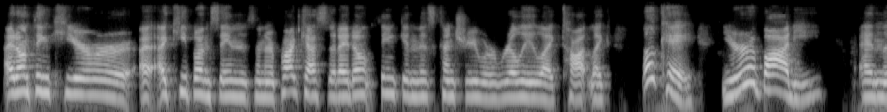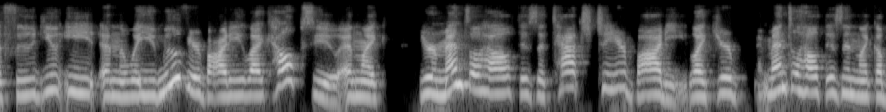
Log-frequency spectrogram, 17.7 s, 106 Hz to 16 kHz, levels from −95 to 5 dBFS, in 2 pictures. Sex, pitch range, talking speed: female, 205-240 Hz, 205 wpm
